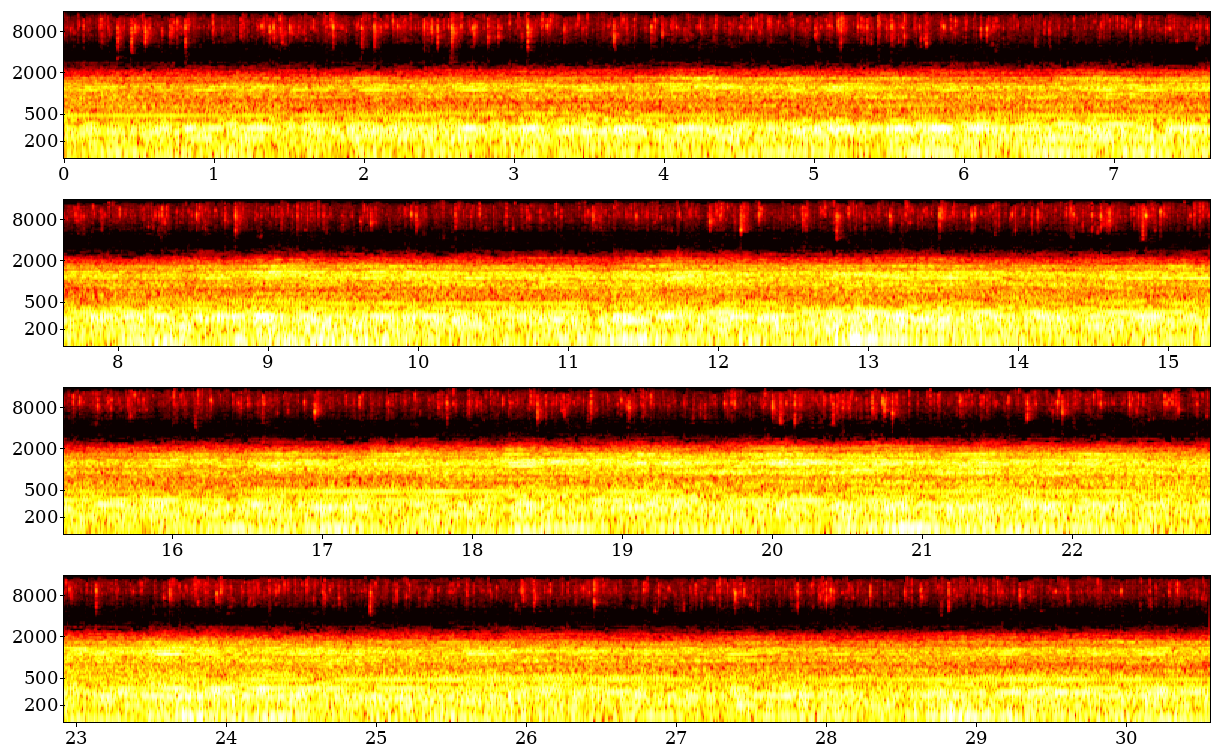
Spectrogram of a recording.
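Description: Experimental electronic drone music: a dense, steady layer of many held tones, with a fine crackle up high.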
